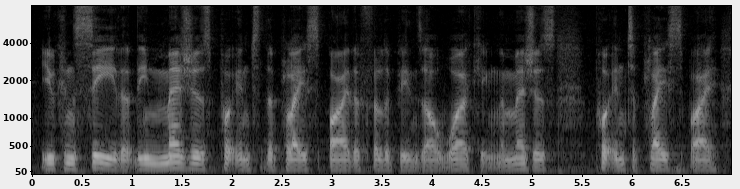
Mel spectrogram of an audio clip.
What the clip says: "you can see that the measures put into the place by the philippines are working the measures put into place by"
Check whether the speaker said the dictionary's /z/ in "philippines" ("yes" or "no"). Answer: yes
